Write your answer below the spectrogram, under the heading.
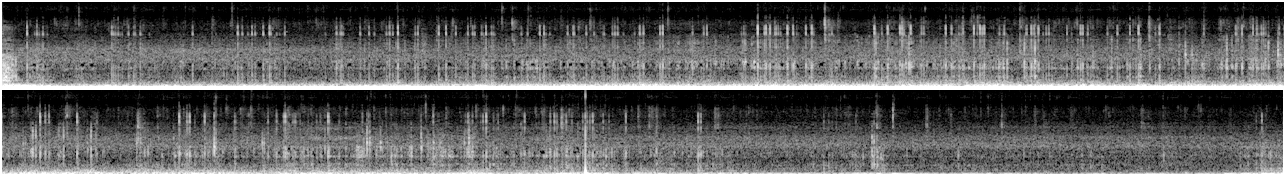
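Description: Underwater ambience heard through a camera housing: a low steady water rumble with a constant fine crackle of tiny clicks, and one sharp click a little past two-thirds of the way through.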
